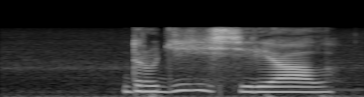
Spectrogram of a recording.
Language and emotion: Russian, sad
